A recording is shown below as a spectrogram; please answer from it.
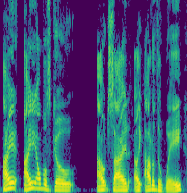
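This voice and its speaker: A man's voice: fairly high pitch, big pitch swings, a little slow, darkish tone. A man co-hosting a podcast in casual, profane banter, talking in an emphatic, rambling and sarcastic way. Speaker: podcast co-host.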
